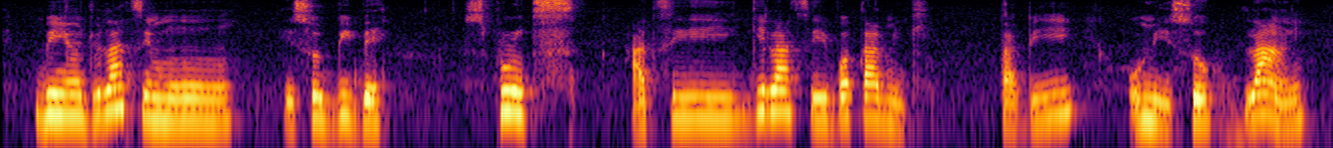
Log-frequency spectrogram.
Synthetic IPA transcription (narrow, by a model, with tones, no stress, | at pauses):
ɡ͡bi˧˦j̃ɔ̃˧d͡ʒu˨˦la˦˨ti˧mũ˧ | e˨so˧ɡ͡bi˦˨ɡ͡bɛ˧ | spɾu˦˨t | a˨ti˧ɡi˦la˦˨si˧bɔ˦ta˦mĩ˨ki˨ | ta˨bi˨˦ | o̰˧mĩ˧e˨so˧la˦˨ɾ̃ĩ˨˧˦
